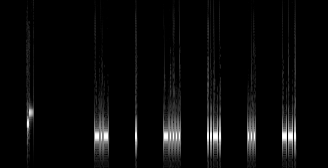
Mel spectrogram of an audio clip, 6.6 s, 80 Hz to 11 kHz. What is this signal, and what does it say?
Morse code, heard as a keyed tone, about 40 wpm, spaced as for 14 wpm, 700 Hz. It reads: KE6FSG
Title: USA Call Signs - 6 Characters - 6x Character Spacing - 40wpm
